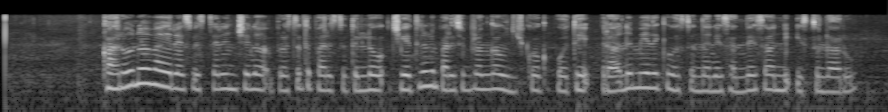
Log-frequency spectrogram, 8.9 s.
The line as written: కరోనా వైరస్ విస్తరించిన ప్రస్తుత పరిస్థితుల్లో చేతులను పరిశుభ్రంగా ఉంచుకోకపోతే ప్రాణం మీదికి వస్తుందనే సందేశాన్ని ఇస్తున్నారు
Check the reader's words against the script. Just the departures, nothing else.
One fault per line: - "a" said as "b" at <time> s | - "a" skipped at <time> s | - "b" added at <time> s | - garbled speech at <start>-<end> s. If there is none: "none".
none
